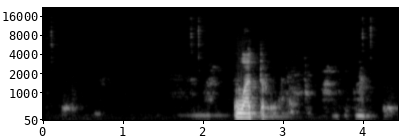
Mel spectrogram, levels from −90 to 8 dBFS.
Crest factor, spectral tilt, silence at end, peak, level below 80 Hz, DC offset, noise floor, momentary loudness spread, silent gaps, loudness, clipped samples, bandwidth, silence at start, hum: 24 dB; -8 dB/octave; 0.45 s; -2 dBFS; -66 dBFS; under 0.1%; -83 dBFS; 27 LU; none; -17 LUFS; under 0.1%; 11 kHz; 2.4 s; none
